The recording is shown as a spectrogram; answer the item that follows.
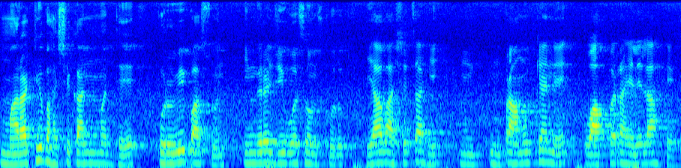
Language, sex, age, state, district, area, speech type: Marathi, male, 18-30, Maharashtra, Ratnagiri, rural, spontaneous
